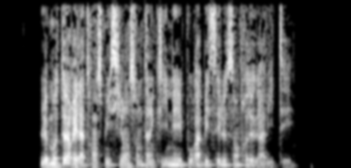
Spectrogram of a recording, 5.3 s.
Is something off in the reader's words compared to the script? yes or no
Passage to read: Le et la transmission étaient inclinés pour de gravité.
yes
